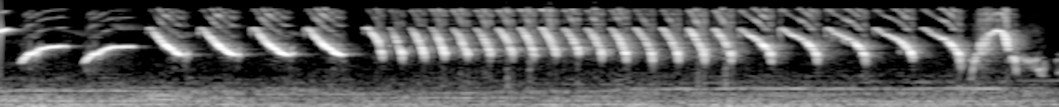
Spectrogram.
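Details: Canary song: a couple of rising whistles, then down-swept notes that accelerate into a rapid rolling trill of repeated sweeps, slowing again toward the end.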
